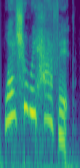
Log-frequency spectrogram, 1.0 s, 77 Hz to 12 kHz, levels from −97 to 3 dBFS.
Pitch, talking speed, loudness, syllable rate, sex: 345 Hz, 300 wpm, -14 LUFS, 6.3 syllables/s, female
